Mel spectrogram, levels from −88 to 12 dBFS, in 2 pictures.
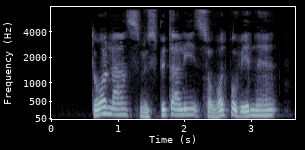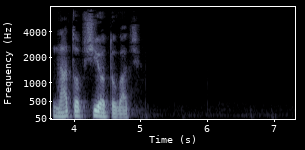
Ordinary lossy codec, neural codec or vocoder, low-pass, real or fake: AAC, 32 kbps; none; 7.2 kHz; real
